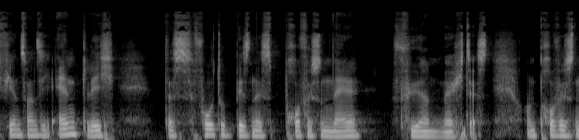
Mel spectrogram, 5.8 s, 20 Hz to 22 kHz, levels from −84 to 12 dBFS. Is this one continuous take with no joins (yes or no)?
yes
